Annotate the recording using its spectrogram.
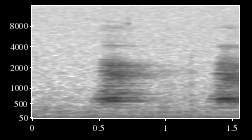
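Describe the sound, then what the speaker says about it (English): A pet dog named Finn barks twice indoors, two short mid-pitched bursts separated by a pause, the second a little louder, heard at moderate distance over a quiet background. "I can't believe my dog's barking right now."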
